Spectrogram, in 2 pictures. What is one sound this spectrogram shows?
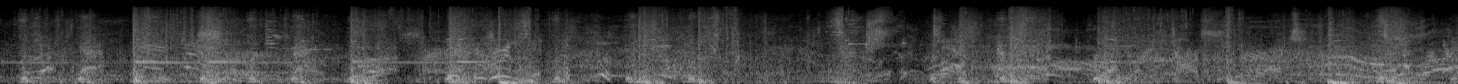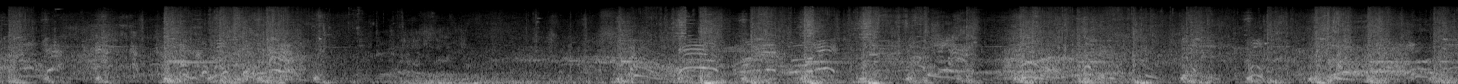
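Weapons strike and thud against attacking creatures.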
